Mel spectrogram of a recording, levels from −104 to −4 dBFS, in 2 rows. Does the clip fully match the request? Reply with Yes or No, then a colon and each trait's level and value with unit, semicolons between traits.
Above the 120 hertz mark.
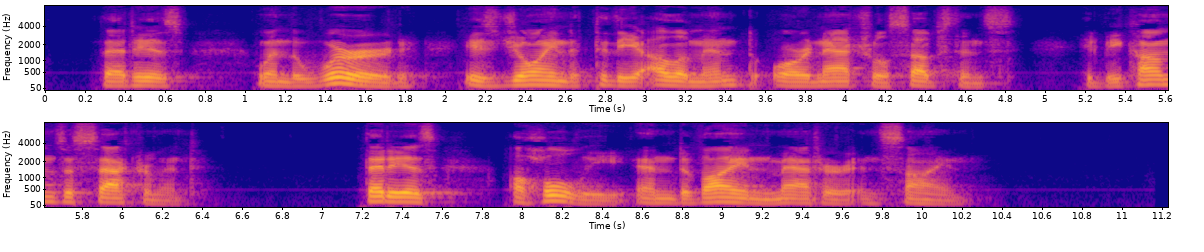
No: low, 105 Hz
